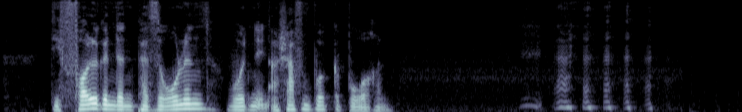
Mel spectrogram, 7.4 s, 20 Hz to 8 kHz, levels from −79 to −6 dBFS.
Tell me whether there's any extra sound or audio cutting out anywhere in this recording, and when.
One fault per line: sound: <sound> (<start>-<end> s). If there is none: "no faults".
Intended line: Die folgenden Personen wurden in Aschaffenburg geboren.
sound: laugh (5.2-6.7 s)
